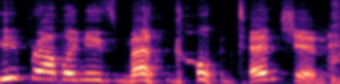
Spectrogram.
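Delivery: talking through laughter. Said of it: "They're like".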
